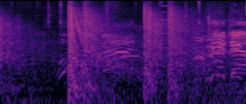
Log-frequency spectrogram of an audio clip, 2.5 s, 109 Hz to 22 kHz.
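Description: MG42 machine gun fire in the Company of Heroes 2 strategy game, a few sharp bursts of gunfire at moderate distance over battlefield noise, sounding as separate crackling volleys.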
